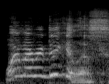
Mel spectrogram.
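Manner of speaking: playful indignant. Real, not acted. Playful spinach squabble.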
